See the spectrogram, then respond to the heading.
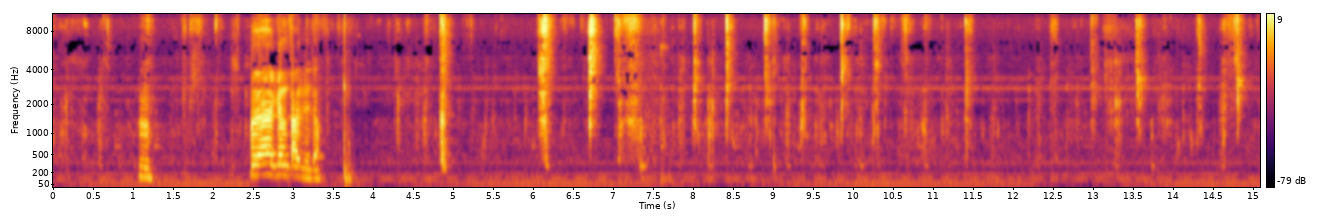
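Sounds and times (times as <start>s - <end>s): chewing crispy chicken: 0.0s - 2.5s, 3.4s - 15.0s
steady low hum: 0.0s - 15.0s.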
